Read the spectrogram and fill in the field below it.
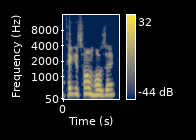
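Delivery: ordinary talk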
